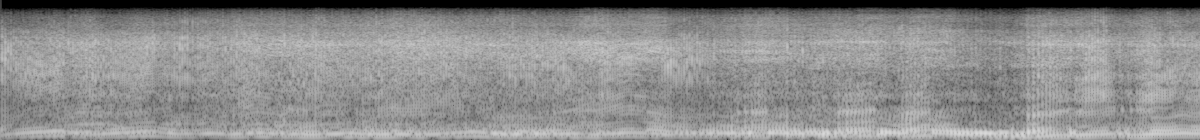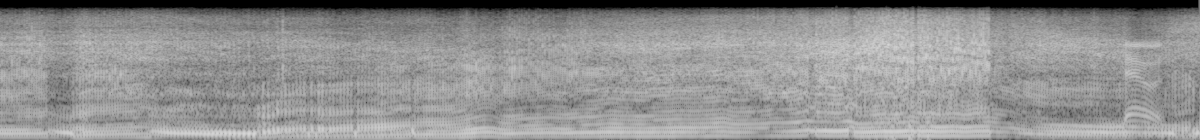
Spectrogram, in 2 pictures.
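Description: Dirt bike engines revving up and down as motocross bikes ride a dirt track, the pitch repeatedly climbing and dropping through throttle changes and shifts. Loudest about ten seconds in.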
